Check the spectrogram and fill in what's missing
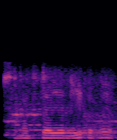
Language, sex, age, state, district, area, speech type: Hindi, male, 45-60, Uttar Pradesh, Hardoi, rural, conversation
